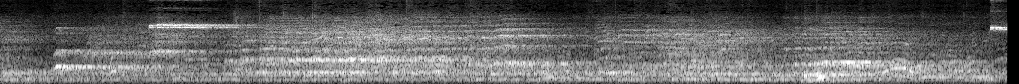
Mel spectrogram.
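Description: Young players shout excitedly in a large echoing hall.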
